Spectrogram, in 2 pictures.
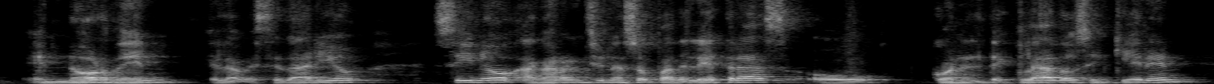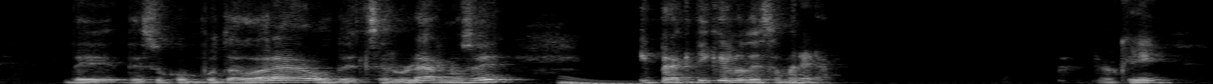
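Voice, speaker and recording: This man's voice is fairly high and somewhat breathy, with ordinary pitch variation. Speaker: English teacher. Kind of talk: online class. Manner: fast.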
